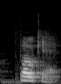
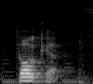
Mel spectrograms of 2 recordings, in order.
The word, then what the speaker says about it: bokeh: It's called bokeh, or bokeh. 50% confident it is pronounced bokeh, but it's the shape light makes when blurred out behind a subject.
